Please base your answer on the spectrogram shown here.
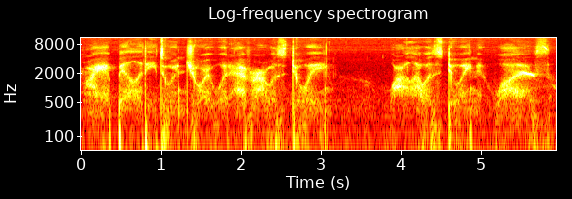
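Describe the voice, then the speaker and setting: A woman reading meditations aloud in a soft, breathy, unvoiced whisper, in ASMR style with deliberate phrasing.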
